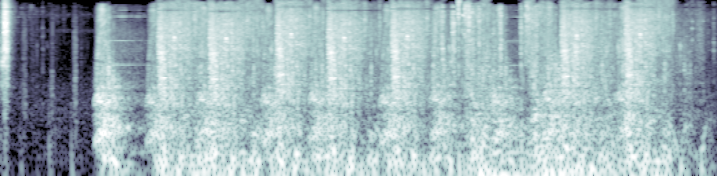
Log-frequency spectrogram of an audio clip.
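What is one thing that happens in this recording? A pickaxe strikes a brick wall again and again in quick, steady blows.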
